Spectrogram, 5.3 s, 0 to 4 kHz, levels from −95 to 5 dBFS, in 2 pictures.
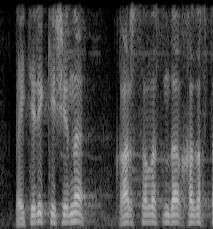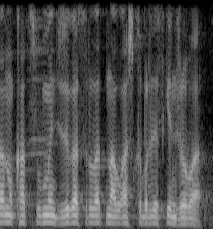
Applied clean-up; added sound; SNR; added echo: neural separator model SepFormer DNS4.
